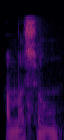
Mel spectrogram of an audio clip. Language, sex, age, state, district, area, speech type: Manipuri, male, 30-45, Manipur, Chandel, rural, spontaneous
